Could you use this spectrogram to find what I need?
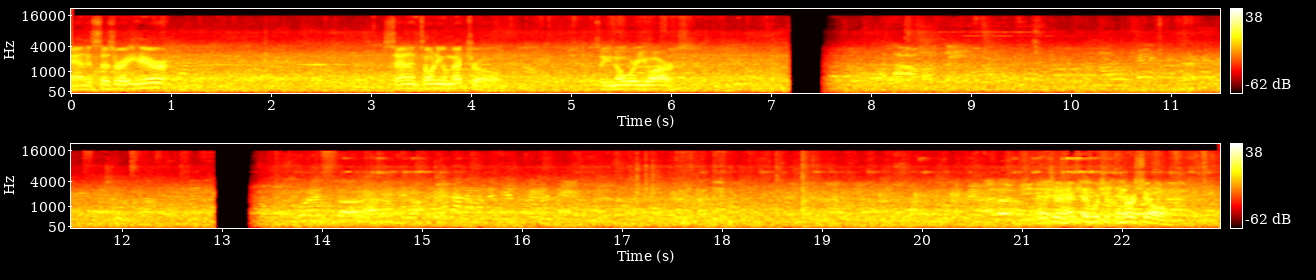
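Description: A crowd of people chatters outdoors on a busy street.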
